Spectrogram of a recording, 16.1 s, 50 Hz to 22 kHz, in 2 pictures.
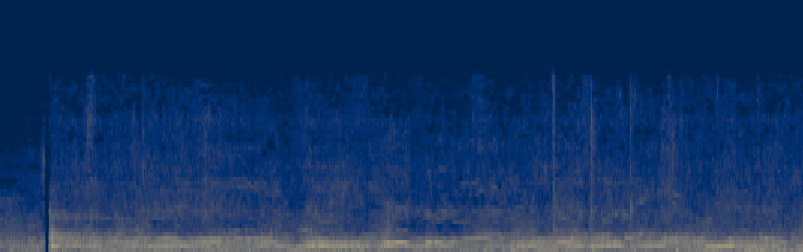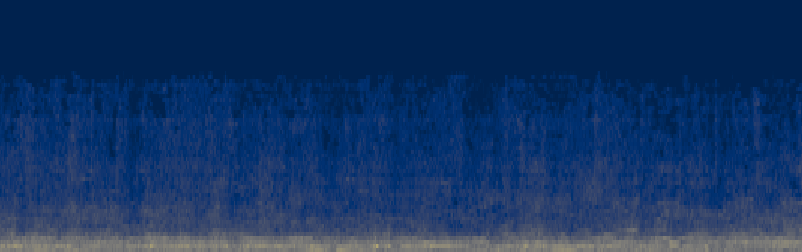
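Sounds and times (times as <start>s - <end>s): crowd talking: 0.0s - 16.0s.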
